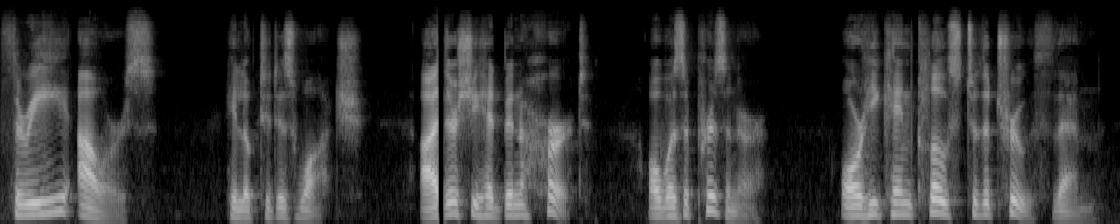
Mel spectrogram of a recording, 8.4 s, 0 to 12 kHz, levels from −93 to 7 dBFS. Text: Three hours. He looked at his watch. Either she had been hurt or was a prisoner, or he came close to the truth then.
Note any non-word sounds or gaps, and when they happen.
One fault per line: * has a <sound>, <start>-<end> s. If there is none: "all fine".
* has a dropout, 3.3-3.3 s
